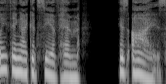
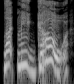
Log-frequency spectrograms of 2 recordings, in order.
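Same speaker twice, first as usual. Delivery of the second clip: high, louder cry of panic; panicked yell; 8 semitones higher, 5 dB louder, slower than usual. A narrator's reading. Thrashing woman to man pinning her, panicked yell. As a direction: yell it as panic takes over. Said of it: "The panic seized me".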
